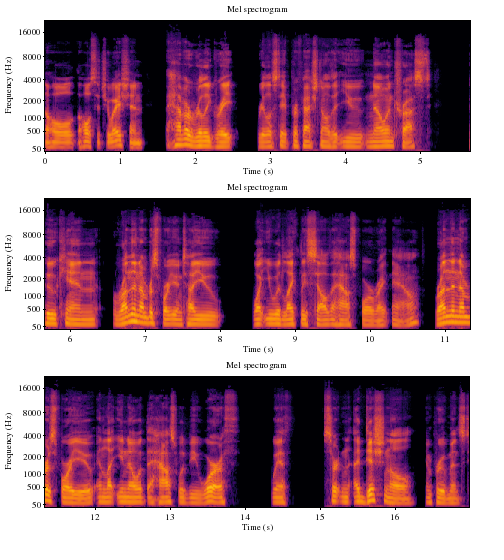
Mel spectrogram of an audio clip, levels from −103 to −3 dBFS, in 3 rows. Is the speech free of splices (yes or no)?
no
